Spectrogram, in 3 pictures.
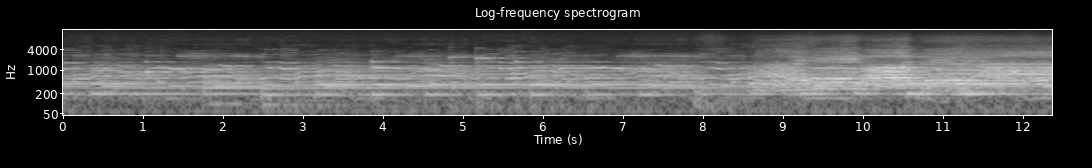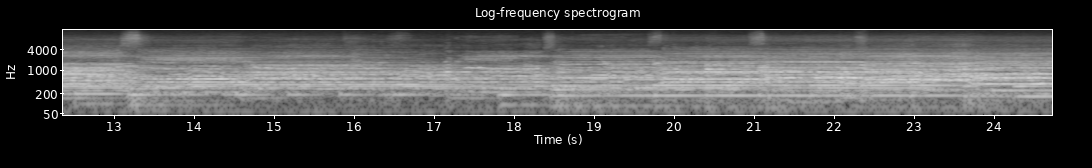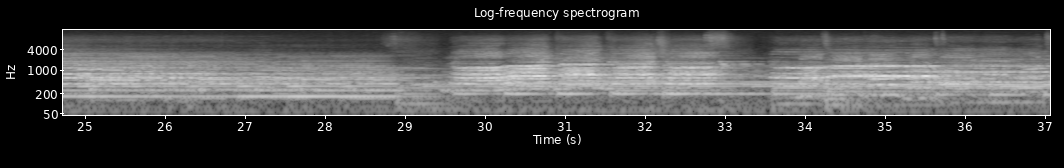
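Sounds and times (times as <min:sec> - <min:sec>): mixed choir singing: 0:00.0 - 0:37.0
piano accompaniment: 0:00.0 - 0:37.0.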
